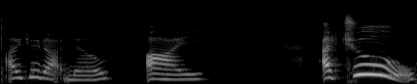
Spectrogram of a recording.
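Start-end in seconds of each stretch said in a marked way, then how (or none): 3.2-4.1 big hammed-up achoo; loud sneeze. Gerald sneezes in front of Piggy, loud and big.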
